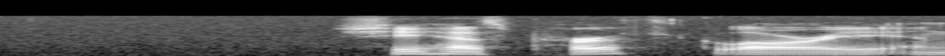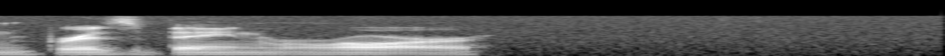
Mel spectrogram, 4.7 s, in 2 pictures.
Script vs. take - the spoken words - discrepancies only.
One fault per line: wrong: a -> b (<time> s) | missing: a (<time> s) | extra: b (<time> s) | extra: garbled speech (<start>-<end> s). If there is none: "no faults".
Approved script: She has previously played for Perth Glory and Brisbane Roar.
missing: previously played for (1.3 s)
